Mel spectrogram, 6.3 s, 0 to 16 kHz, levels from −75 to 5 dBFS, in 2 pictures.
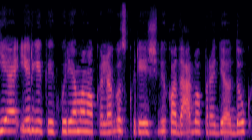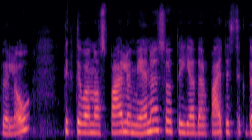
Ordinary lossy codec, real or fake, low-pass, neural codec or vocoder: AAC, 48 kbps; real; 14.4 kHz; none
